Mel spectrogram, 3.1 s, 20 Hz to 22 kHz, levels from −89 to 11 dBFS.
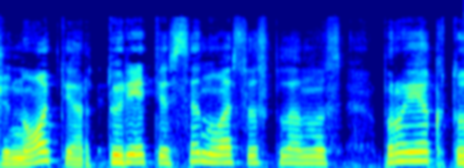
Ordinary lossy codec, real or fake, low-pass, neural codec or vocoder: MP3, 64 kbps; fake; 14.4 kHz; codec, 44.1 kHz, 7.8 kbps, DAC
